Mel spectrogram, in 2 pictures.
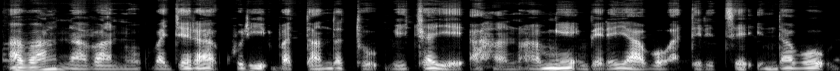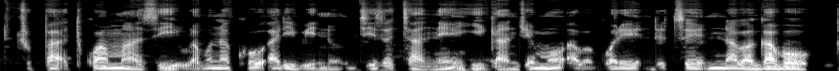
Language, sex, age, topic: Kinyarwanda, female, 18-24, government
